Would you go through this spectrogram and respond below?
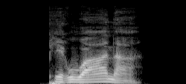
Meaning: Peruvian (person from Peru)
- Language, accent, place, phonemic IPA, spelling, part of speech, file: German, Germany, Berlin, /peʁuˈaːnɐ/, Peruaner, noun, De-Peruaner.ogg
